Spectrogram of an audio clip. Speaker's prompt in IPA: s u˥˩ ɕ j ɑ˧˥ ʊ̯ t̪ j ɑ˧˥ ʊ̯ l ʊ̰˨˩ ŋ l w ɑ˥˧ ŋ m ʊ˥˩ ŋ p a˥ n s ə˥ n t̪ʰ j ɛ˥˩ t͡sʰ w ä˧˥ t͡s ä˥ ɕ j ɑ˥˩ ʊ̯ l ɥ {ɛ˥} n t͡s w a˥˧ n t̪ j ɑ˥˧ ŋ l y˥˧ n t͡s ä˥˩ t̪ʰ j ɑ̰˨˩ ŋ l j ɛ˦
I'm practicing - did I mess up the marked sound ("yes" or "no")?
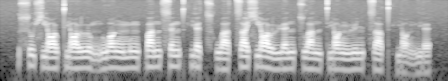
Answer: no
